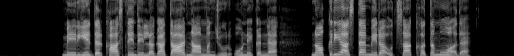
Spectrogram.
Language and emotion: Dogri, sad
